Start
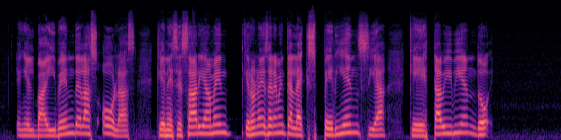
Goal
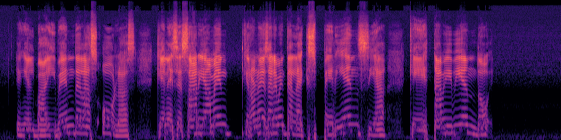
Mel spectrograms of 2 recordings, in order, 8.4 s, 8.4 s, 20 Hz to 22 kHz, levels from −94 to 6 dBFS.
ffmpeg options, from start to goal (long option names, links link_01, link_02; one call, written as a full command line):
ffmpeg -i in.wav -filter_complex "[0:a]asettb=1/sr,asplit=3[link_01][link_02][link_03];[link_01]atrim=end=1.904[link_04];[link_02]atrim=start=1.9:end=4.13,asetpts=PTS-STARTPTS,afade=type=in:duration=0.004:curve=qsin,afade=type=out:start_time=2.226:duration=0.004:curve=qsin,equalizer=frequency=4200:width_type=o:width=0.89:gain=8[link_05];[link_03]atrim=start=4.126[link_06];[link_04][link_05]acrossfade=duration=0.004:curve1=hsin:curve2=qsin[link_07];[link_07][link_06]acrossfade=duration=0.004:curve1=qsin:curve2=hsin,afftfilt=real='re*lt(hypot(re,im),0.2)':imag='im*lt(hypot(re,im),0.2)':win_size=1024:overlap=0.75,aexciter=amount=9.9:drive=6.7:freq=2200,volume=-8dB" out.wav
